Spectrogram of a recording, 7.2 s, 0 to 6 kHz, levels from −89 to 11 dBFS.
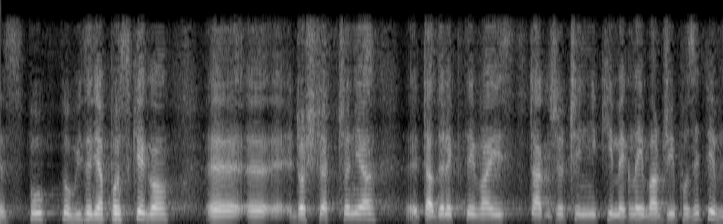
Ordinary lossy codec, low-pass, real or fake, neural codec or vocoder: none; 5.4 kHz; fake; codec, 24 kHz, 0.5 kbps, DualCodec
